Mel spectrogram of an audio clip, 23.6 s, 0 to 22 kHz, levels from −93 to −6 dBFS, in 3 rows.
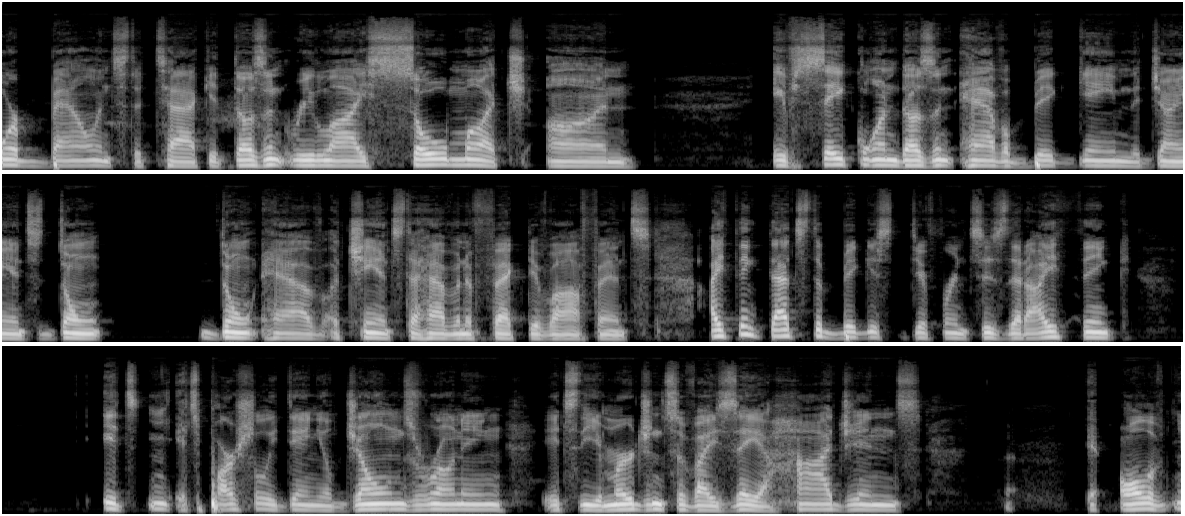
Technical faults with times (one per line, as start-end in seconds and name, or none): none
